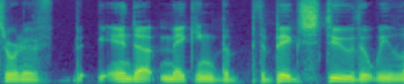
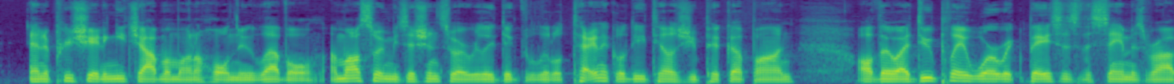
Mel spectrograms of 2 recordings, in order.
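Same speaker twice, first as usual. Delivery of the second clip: ordinary delivery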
